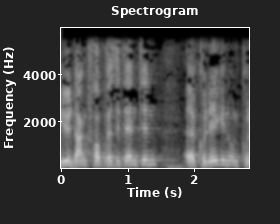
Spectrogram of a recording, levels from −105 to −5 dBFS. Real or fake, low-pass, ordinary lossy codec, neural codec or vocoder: real; 5.4 kHz; none; none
